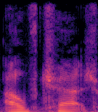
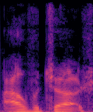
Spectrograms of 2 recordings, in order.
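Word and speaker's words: Alvechurch: though but of course alv church or Alva Church Al how you want to pronounce it is west Ms where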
